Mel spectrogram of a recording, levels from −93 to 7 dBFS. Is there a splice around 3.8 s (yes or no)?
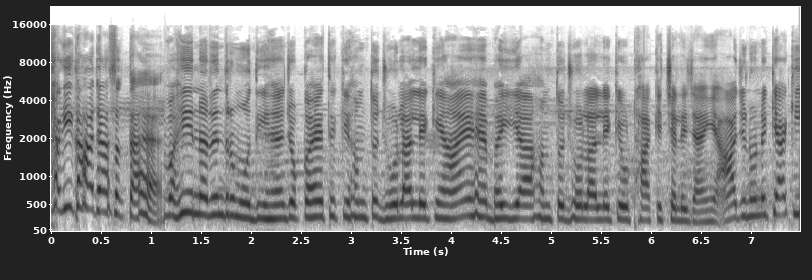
no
